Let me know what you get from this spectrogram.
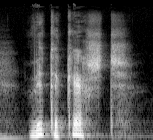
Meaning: white Christmas, snowy Christmas
- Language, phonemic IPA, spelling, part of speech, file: Dutch, /ˈʋɪ.tə ˌkɛrst/, witte kerst, noun, Nl-witte kerst.ogg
